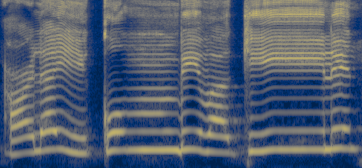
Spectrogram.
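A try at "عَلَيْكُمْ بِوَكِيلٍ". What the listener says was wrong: غنہ پورا کریں، غنہ اور لمبا کریں، اور لمبا کریں. علیکم بوکیل. اب بھی یاد آئے گی، اور اس کو بہتر کریں. اخفاء شفوی.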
